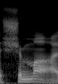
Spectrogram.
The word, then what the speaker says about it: Shema: Now, one of the things that's also true is that this prayer that he prays, that he recites, is called the Shema. It's how it's pronounced in Hebrew.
